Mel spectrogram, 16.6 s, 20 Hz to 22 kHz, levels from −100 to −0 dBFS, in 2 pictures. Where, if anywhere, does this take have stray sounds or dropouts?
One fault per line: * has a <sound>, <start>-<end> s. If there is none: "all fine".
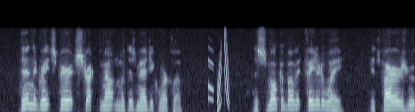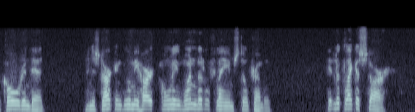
* has a chirp, 4.2-4.6 s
